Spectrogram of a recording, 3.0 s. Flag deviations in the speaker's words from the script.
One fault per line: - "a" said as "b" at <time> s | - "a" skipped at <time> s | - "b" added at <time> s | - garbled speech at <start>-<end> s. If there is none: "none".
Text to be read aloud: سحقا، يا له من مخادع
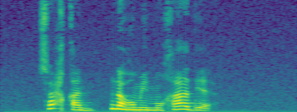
- "يا" skipped at 0.9 s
